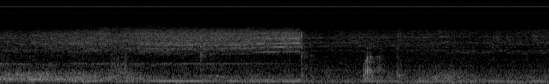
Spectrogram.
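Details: Simulation of noise-induced hearing loss from loud music: concert music plays fully, then abruptly turns muffled and quieter with its treble stripped away, as heard through a damaged ear.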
